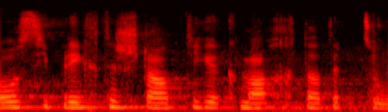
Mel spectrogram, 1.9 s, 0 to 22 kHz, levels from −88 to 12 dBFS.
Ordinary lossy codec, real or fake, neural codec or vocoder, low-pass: MP3, 96 kbps; real; none; 14.4 kHz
